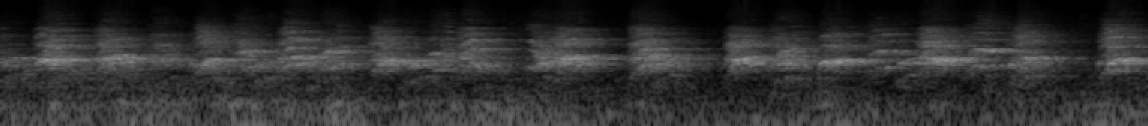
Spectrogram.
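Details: Maltipoo growing a bit mischievous, barking steadily in short, bright yaps, roughly one per second, with small breaks between runs of barks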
